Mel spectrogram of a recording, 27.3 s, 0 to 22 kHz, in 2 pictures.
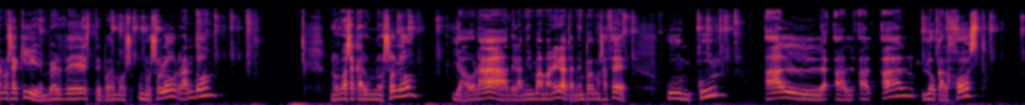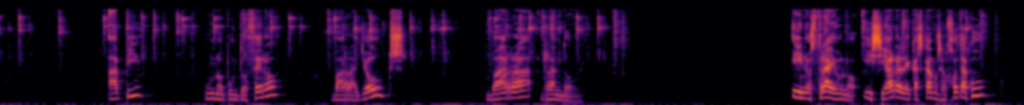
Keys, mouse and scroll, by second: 0.4 click, 0.9-3.5 typing, 4.8 click, 5.4 ctrl+c, 5.8 Escape, 6.9-8.0 drag, 8.4 ctrl+l, 9.1-10.1 typing, 12.3-13.9 typing, 15.0-21.8 typing, 24.7 ctrl+p, 25.1-26.5 typing, 26.7 Return.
